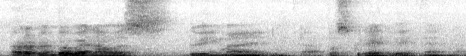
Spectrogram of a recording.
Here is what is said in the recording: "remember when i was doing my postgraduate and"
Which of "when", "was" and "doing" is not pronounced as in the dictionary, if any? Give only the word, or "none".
was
